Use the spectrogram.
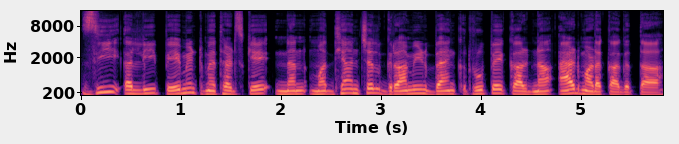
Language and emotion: Kannada, neutral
